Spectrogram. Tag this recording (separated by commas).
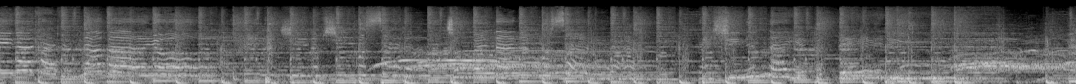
Singing, Music of Asia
